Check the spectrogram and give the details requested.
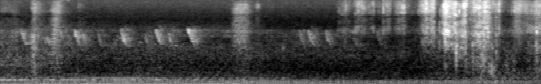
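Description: Short, faint bird chirps repeating over about the first two seconds, over a steady low hum.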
